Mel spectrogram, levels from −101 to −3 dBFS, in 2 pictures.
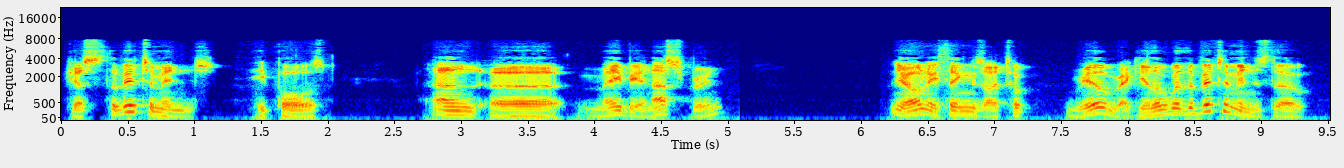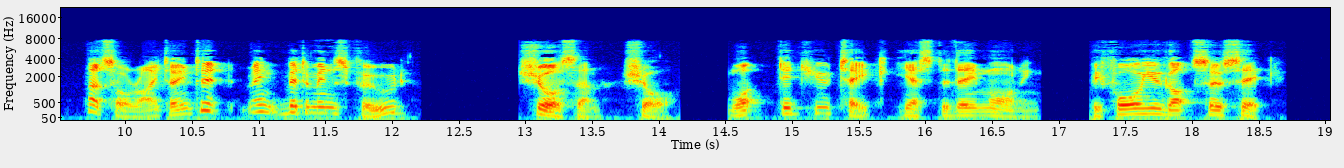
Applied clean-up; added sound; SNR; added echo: none; none; none; none.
